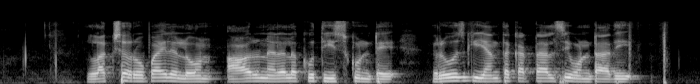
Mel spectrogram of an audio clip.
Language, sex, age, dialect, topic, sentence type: Telugu, male, 60-100, Utterandhra, banking, question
